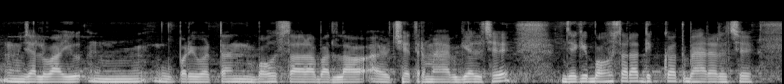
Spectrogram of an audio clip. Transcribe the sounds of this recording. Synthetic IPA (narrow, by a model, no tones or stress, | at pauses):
d͡ʒəlʋaju | pəɾiʋəɾt̪ənbəɦut̪saɾabəd̪lakt͡ʃʰet̪ɾəmeajbɡelt͡ʃʰɛ | d͡ʒekibəɦut̪saɾad̪ikːət̪bʱɛɾəɦlt͡ʃʰɛ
